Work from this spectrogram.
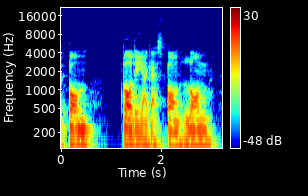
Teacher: Now, I've got to point out this lovely sort of assonance, which is when the internal vowels used in the words rhyme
